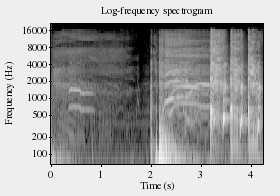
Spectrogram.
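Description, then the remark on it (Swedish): A loud chesty cough bursts out after a quiet pause, with a wet rattle bubbling in the airways and wheezy breaths, followed by several rough hacking coughs in quick succession. “Jag hostar.”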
